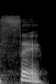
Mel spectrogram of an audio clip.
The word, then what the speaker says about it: fait: J'ai fait. So remember, final T is not pronounced.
